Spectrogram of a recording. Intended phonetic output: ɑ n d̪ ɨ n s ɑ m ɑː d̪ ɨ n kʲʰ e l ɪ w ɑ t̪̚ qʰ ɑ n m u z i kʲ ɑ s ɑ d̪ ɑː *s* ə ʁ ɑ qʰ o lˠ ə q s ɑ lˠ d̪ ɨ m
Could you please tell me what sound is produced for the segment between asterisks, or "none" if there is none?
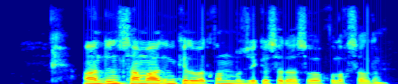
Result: s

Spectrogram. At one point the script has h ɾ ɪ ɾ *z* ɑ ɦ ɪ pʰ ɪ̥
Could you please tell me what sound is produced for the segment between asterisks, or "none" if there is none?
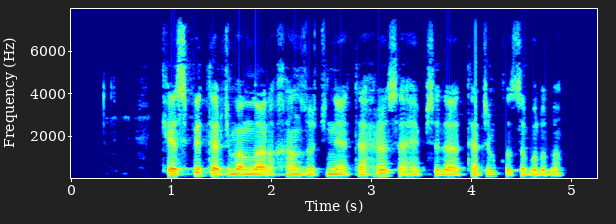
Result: s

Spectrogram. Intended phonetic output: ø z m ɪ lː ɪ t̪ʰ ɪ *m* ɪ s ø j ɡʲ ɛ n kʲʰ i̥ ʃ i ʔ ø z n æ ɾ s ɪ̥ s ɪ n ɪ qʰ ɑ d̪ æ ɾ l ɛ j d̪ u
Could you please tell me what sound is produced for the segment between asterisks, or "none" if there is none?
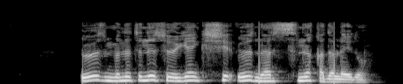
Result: n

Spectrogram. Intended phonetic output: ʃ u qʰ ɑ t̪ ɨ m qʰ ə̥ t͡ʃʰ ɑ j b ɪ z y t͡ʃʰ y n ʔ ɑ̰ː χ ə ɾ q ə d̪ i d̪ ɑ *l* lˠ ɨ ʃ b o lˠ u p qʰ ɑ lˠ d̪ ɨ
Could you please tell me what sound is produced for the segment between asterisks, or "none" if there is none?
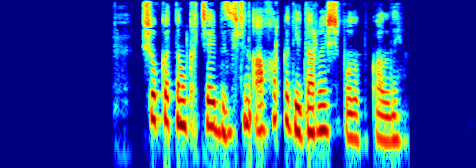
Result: ɾ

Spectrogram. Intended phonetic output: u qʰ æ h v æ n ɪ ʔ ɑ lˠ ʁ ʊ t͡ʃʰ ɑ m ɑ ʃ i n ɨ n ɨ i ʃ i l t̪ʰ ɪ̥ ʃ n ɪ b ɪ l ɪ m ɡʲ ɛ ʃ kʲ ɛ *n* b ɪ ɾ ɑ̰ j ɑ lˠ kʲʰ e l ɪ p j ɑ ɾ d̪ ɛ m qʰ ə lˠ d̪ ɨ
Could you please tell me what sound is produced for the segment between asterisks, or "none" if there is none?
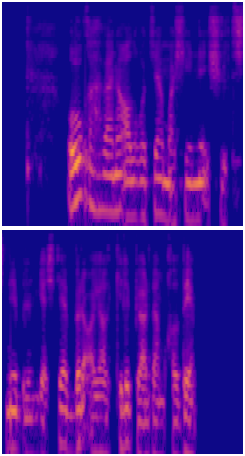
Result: none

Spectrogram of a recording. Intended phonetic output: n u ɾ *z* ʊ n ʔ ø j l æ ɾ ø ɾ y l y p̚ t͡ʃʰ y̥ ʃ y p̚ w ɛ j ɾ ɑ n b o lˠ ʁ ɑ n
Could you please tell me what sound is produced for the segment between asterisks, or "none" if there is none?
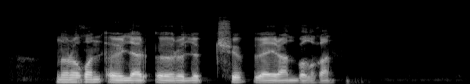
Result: ʁ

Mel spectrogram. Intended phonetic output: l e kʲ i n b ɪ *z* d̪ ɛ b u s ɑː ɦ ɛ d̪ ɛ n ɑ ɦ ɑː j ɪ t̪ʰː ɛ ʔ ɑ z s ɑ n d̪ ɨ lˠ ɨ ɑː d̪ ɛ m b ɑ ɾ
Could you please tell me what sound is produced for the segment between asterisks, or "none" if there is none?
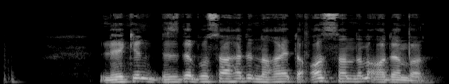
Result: z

